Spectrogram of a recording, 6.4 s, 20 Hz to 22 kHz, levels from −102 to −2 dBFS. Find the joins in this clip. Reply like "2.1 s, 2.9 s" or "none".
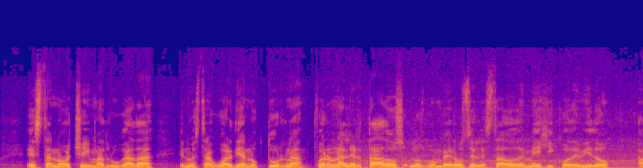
3.1 s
